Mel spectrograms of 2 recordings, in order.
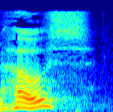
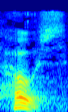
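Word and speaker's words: hos (ὡς): So we have, first of all, the conjunction hos. H long O-S, hos.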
